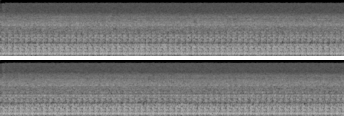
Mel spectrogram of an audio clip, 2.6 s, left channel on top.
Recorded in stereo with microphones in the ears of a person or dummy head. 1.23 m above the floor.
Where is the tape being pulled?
No tape being pulled in this recording.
